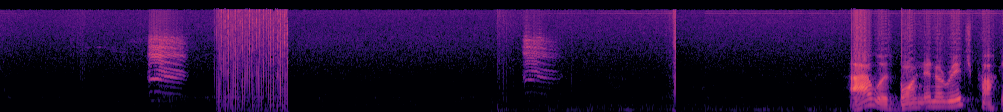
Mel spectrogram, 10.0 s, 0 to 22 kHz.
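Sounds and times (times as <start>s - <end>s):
short bird call: 5.2s - 5.7s.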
